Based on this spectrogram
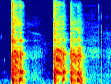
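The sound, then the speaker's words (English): Three sharp, harsh coughs made on purpose: a quick pair at first, a pause, then another burst, each loud and rasping with a throaty edge, and no speech around them. “Did you not know that I was coughing on purpose”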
